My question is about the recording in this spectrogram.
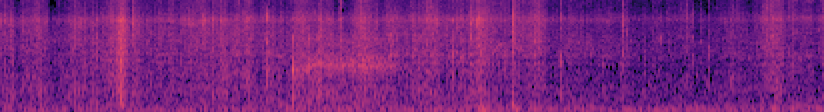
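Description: Dry grass and leaf litter rustling and crackling as a hand works through it to pull a birch bolete from the ground, with a few crisp clicks and snaps.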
